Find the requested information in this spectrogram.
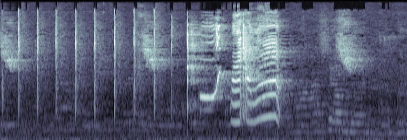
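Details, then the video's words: Pet parrot kept indoors and taught to talk; a run of regular sharp tapping clicks comes first, then one short squawky, strained voiced phrase that wavers and falls, followed by quiet. "Parrot talking mithu mithu || mai bolunga || मम्मी पापा बोलता तोता"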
